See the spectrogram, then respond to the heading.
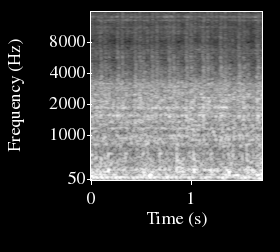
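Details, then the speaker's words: Carbureted Lada warming at idle: light regular tapping from top of engine; heavily worn camshaft with large play knocks louder as it warms, oil pressure light flickers when hot; planned fix: new camshaft and welded cam cover. "вал надо будет поставить и крышку заваренную и по мере прогрева распредвал будет стучать всё сильнее естественно из-за этого что там люфт на этом самом на распредвале большой"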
